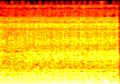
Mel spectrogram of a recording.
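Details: Ford Fiesta warming up to temperature; smooth even idle hum with no stumbles or missed beats, ticking over very nicely; normal idle.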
